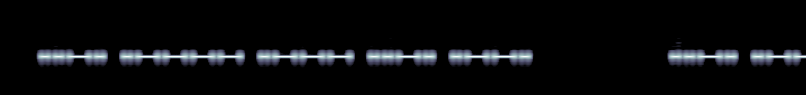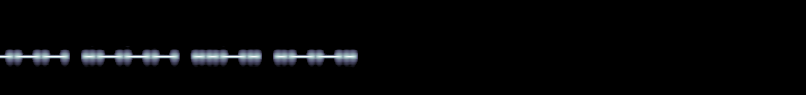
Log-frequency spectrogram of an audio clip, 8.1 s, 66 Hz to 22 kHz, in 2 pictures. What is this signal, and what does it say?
Morse code, heard as a keyed tone, about 34 wpm, 700 Hz. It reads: F1JFP F1JFP
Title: DXCC-100 Call Signs - 5 Characters - Repeated 2x - 35wpm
